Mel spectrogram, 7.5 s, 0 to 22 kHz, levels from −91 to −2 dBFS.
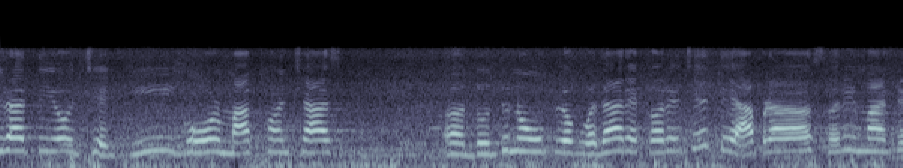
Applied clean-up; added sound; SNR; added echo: none; none; none; none.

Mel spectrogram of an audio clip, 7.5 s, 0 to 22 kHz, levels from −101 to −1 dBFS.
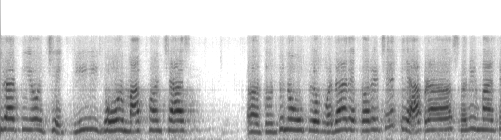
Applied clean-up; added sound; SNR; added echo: neural separator model SepFormer DNS4.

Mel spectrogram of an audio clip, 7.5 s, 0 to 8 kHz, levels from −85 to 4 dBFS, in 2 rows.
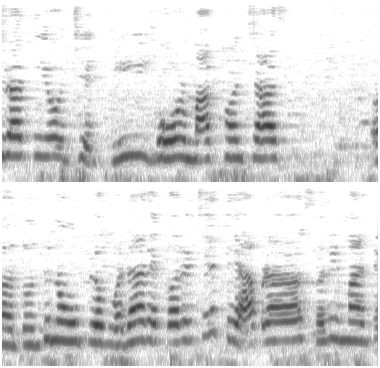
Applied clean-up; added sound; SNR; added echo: classical method WPE with log-MMSE.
